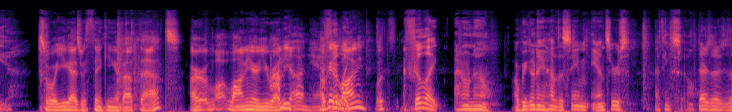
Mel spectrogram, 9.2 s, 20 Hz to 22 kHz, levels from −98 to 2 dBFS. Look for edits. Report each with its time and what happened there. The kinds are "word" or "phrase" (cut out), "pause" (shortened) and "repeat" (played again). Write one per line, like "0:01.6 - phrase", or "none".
0:02.3 - pause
